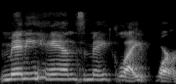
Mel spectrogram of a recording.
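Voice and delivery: ordinary talk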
